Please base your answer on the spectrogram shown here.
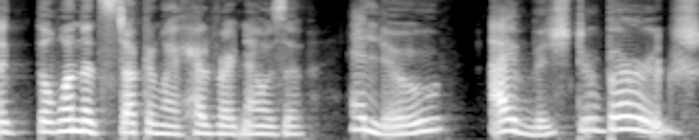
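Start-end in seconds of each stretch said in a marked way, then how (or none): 2.2-4.4 slow, drawn-out cartoon voice. Doing a voice stuck in their head from Homer Simpson: Homer Simpson voice. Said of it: "Fucking Homer Simpson has ruined my vocabulary".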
